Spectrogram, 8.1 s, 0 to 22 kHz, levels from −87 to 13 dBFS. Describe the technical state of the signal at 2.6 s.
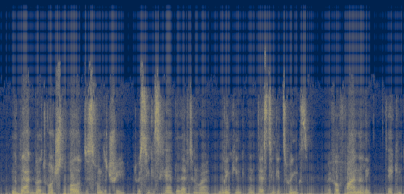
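At 2.6 s the speech carries hard clipping, present throughout the clip. The signal is driven about 19 dB past what one stage can pass, so a few percent of samples have their peaks sheared flat. Those flat tops add high harmonics, heard as harsh fuzz on every loud syllable.

Also throughout, including 2.6 s, is a block size mismatch (padded). One stage writes shorter blocks than the next reads, and zeros fill each remainder. The resulting tiny gaps produce a 100 Hz buzz, and the speech runs slow at a 0.919 speed ratio with its timbre intact.

The speech is also dull, with a gurgling, granular grain as upper bands drop in and out and the remaining bands are coarsely quantised. This is likely MP2 compression, and the damage points to a low bitrate around 80 kbps.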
